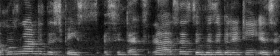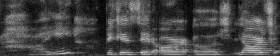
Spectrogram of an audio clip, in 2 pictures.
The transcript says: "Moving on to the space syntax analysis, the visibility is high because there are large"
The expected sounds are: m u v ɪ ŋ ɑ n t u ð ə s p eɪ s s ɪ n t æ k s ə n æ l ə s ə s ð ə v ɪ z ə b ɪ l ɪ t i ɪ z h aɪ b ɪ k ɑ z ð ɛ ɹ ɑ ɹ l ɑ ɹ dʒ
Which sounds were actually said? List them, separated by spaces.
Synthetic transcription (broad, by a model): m u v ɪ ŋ ɑ n t u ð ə s p eɪ s s ɪ n t æ k s ə n æ l ə s ə s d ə v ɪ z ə b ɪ l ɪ t i ɪ z h aɪ b ɪ k ɑ z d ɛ ɹ ɑ ɹ l ɑ ɹ dʒ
